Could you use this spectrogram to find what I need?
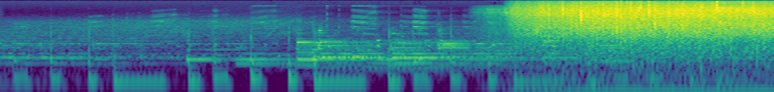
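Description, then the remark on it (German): Rain suddenly starts pouring about halfway through, a loud, steady hiss that swamps the rhythmic music playing before it and continues to the end. “Oh nein, jetzt regnet es auch noch.”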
